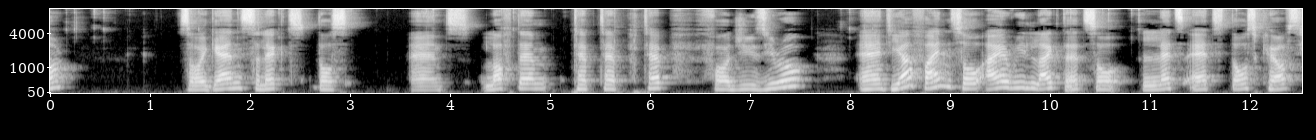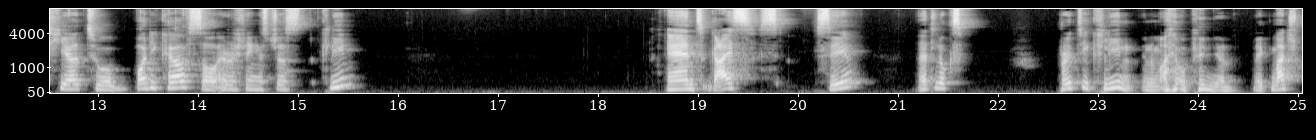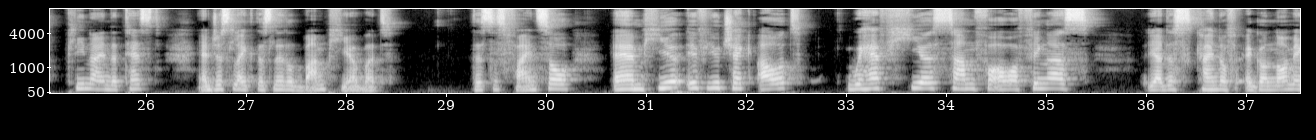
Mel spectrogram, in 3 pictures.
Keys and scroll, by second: 0.6 2, 2.9 l, 4.8 Tab, 5.0 Tab, 5.2 Tab, 5.8 Tab, 15.0 e, 23.0 e, 27.9-28.8 typing.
